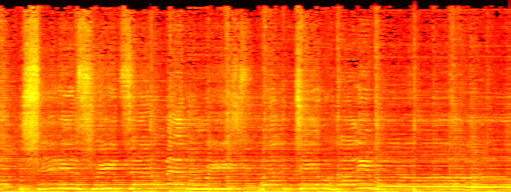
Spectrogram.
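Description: Live unplugged pop-rock band: a male lead vocal sings a melody over acoustic guitar and bass, with a light percussion beat ticking about every half second.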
